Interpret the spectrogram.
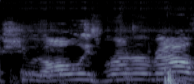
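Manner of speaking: ordinary delivery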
